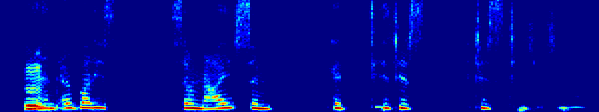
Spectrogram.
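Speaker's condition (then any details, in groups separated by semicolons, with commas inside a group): Cerebral palsy; recent surgery involving catheters, ongoing therapy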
